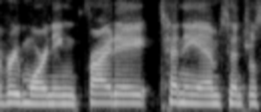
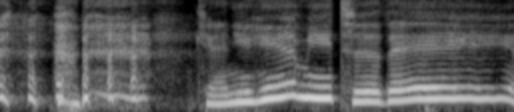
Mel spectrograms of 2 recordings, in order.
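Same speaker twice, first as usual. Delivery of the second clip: weird, strange-sounding, high, slow voice. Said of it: "Why did I sound like that?".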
